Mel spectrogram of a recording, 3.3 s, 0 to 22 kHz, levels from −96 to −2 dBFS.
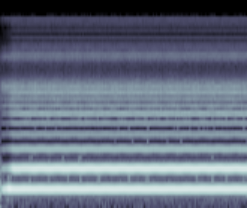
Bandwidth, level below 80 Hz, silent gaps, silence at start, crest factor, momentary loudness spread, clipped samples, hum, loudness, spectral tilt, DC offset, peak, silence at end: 15.5 kHz; -66 dBFS; none; 0 s; 6 dB; 0 LU; under 0.1%; none; -12 LUFS; -2 dB/octave; under 0.1%; -4 dBFS; 0 s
